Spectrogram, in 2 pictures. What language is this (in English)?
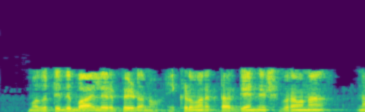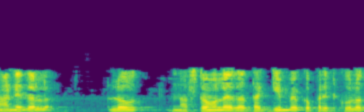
Telugu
